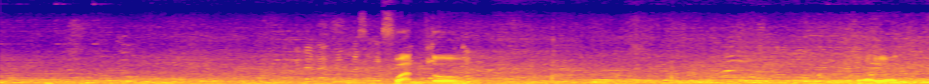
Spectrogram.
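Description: A crowd murmurs in a large indoor hall.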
